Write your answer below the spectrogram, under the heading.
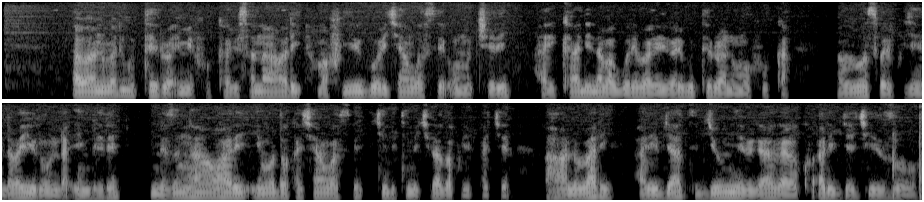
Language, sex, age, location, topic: Kinyarwanda, male, 18-24, Kigali, health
